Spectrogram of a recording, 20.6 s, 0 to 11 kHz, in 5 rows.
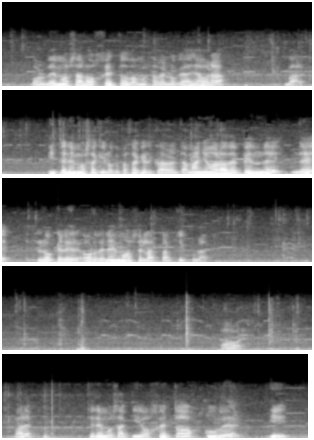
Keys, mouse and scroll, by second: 0.2 right click, 0.4-2.7 middle drag, 2.7 click, 3.3-4.9 middle drag, 4.9 right click, 5.1-11.4 shift+middle drag, 11.6-14.1 shift+middle drag, 14.1 click, 14.3-20.6 middle drag, 14.8 KP_1.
